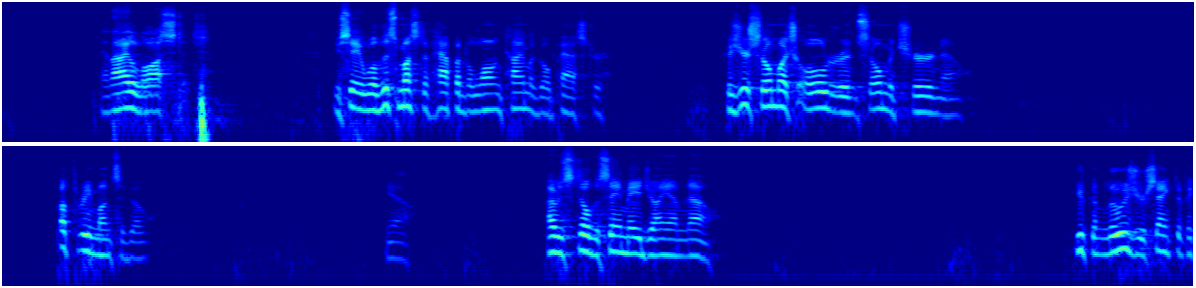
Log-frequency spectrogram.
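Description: A middle-aged man speaks calmly into a microphone, pausing between phrases.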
